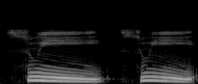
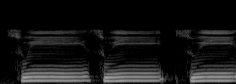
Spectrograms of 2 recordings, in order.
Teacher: نبدأ السين بضمة ثم نكسرها سوي سوي أبيهم سوي أبيهم لوطا سوي سوي سوي، الآن أضم شفتي في أول السين وأعود سوي سوي سوي، هكذا. · Term: الإشمام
